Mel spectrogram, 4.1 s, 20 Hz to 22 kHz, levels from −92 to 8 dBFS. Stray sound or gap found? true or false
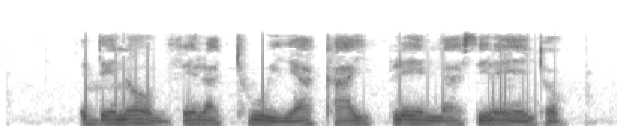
false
